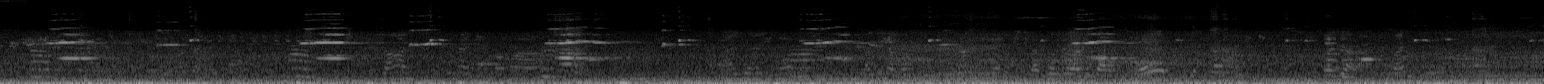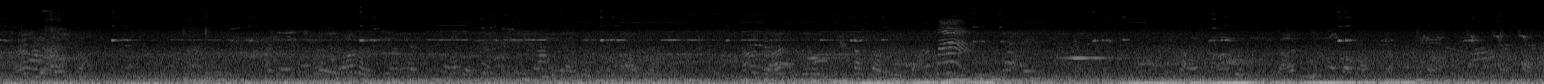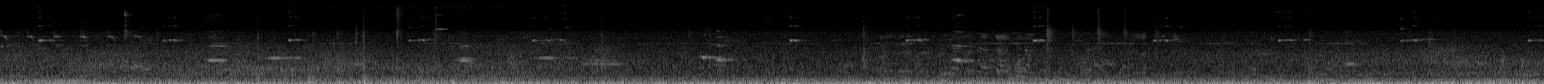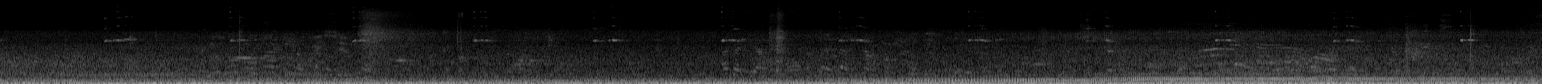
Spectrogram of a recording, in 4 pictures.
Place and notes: Shalun Rd., Tamsui Dist., New Taipei City - Swing
Traffic Sound, Children Playground, Sitting next to the park, Swing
